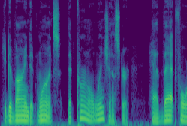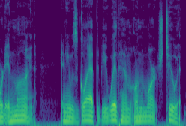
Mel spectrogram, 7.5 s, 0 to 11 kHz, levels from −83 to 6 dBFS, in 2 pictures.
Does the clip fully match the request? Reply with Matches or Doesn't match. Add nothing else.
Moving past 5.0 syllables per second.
Doesn't match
